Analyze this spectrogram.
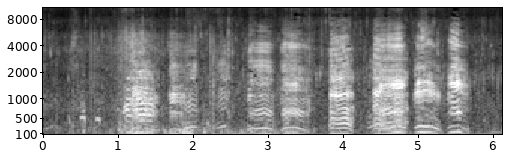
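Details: Mature pair of Toulouse geese meeting again after being moved in a crate: a run of loud nasal honks, about one per half second, rising and falling, with some splashing or pouring water behind.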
